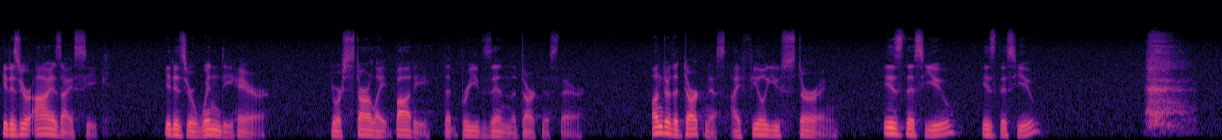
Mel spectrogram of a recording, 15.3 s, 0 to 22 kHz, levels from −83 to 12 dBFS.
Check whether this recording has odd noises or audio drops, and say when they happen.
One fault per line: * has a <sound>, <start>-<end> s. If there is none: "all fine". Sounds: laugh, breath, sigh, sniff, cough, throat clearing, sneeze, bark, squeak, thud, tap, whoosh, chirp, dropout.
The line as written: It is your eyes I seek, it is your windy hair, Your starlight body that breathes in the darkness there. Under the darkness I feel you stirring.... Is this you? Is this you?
* has a sigh, 14.3-15.0 s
